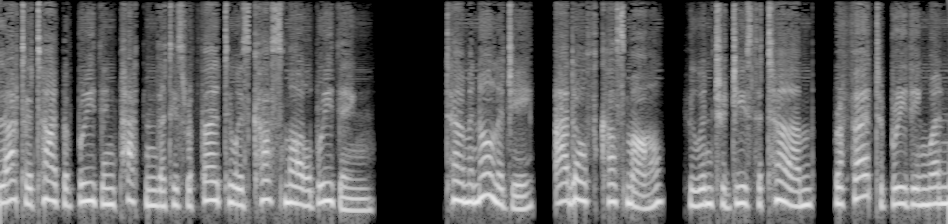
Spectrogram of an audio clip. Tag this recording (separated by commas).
Speech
